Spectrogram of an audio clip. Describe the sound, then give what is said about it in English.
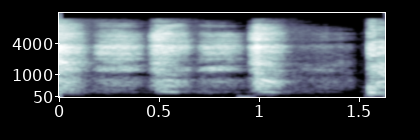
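A voice imitates Simon Peter panting out of breath as he arrives at the tomb: five or six quick, breathy huffs in a steady rhythm, fairly loud, with a brief pause before a final sharp exhale. “Peter's panting, right?”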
